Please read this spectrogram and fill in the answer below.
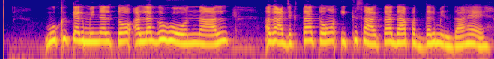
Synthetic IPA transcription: mʊkʰkɛːɾmiːnəlt̪õːʔələɡɦoːnːaːl | əɾaːd͡ʒəkt̪aːt̪õːʔɪksaːɾt̪ãːd̪aːpəd̪əɾmɪld̪aːɦɛː

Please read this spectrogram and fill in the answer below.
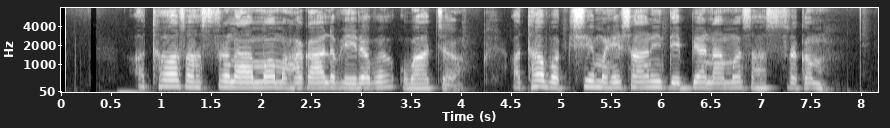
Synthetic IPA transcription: ʌt̪ʰʌsʌɦʌsɾʌnaːmʌmʌɦakaːlbʱeɾʌbubaːt͡ʃʌ | ʌt̪ʰʌbʌkt͡ʃʰʌmʌɦesanid̪ebjanaːmʌsʌɦʌsɾʌkʌm

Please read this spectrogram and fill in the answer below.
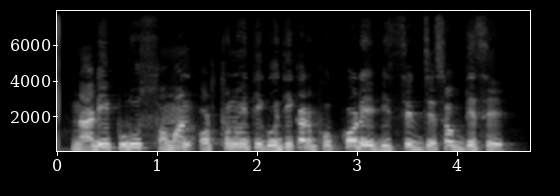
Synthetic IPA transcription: naɽipuɾuʃːɔmanɔɾt̪ʰonojt̪ikod̪ʱikaɾbʱokkɔɾebiʃːeɾd͡ʑeʃɔb̚d̪eʃʰe

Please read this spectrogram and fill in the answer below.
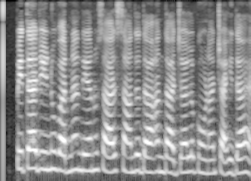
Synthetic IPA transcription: pɪt̪aːd͡ʒiːnũːʋəɾnə̃ːd̪eːənʊsaːɾsə̃nd̪d̪aːənd̪aːd͡ʒaːləɡɔːɽ̃aːt͡ʃaːɦiːd̪aːɦɛː

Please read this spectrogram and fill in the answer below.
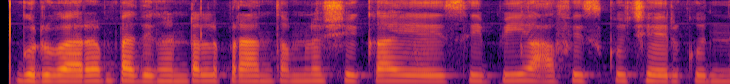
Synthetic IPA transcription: ɡuɾuʋaːɾɐmpɐd̪iɡɐɳʈɐlɐpɾaːnt̪ɐmlo̞ːʃikaːesiːpiːaːpʰiːskut͡ʃe̞ːɾukund̪i

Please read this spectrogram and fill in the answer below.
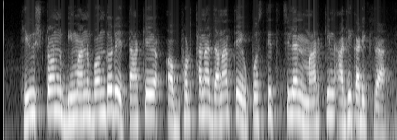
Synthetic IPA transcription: hjuwsʈonbimanbɔnd̪oɾet̪ãkeɔbʱːoɾt̪ʰanad͡ʑanat̪eupost̪ʰit̪ot͡ɕʰilenmaɾkinad̪ʱikaɾikɾa

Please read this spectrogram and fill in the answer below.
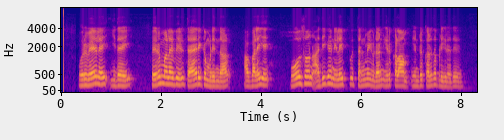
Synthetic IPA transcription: ɔɾɯʋeːlɐɪʔɪðɐɪ | pɛɾɯmɐlɐɪʋɪlt̪ɐjaːɾɪkːɐmʊɽɪnd̪aːl | ʔɐʋːɐlɐjɐɪ | oːsoːnɐ̰ðɪɣɐnɪlɐɪpːɯt̪ːɐnmɐjɯɽɐnɪɾɯkːɐlaːmɛndrɯkɐɾɯðɐpːɐɽɯɣɪrɐðɯ

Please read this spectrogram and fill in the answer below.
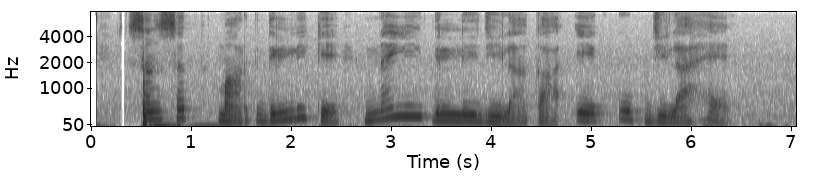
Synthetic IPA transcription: sə̃nsəd̪maːɾɡd̪ɪlːike | nɐid̪ɪlːid͡ʒilaka̰eːkʊpd͡ʒilaɦɛː

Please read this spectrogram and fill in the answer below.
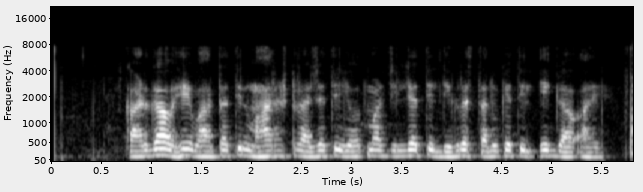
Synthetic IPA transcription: kaɽɡaʋɦebʱaɾt̪at̪iːlməɦaɾaʂʈɾəɾad͡ʑjat̪iːljəʋt̪maɽd͡ʑiljat̪iːld̪ʱiɡɾət͡st̪alukjat̪iːlek̚ɡaʋaɦe

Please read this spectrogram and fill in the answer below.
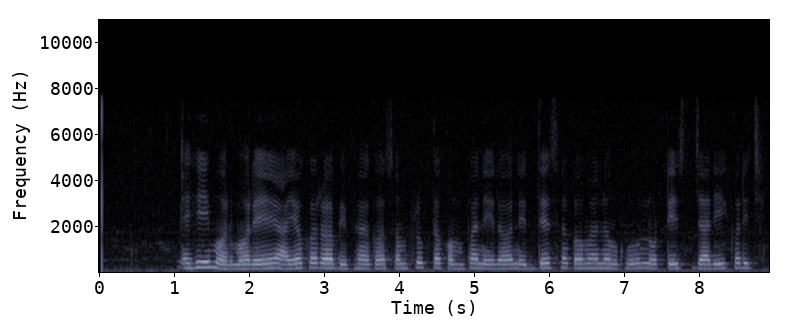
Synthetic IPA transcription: eɦimɔɾmɔɾeajɔkɔɾɔbibʱaɡɔsɔmpɾuk̚t̪ɔkɔmpaniɾɔniɾd̪esɔkɔmanɔŋkunoʈisd͡ʒaɾikɔɾit͡ʃʰi̥

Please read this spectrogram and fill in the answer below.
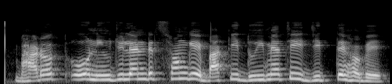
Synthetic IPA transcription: bʱaɾot̪oniwd͡ʑilɛɳɖeɾʃɔŋɡebakid̪ujmɛt͡ɕed͡ʑit̪ːeɦɔbe

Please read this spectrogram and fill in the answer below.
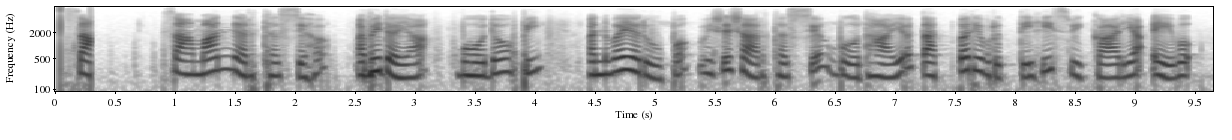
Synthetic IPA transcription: saːmaːnjɐɾt̪ʰɐsjɐɦɐ̆ | ɐbʱid̪ɐjaː | bʱoːd̪oːpi | ɐnʋɐjɐɾuːpɐʋiʃeːʃaːɾt̪ʰɐsjɐboːd̪ʱaːjɐt̪at̪̚pɐɾjɐʋɾut̪ːiɦisʋiːkaːɾjaːʔeːʋɐ

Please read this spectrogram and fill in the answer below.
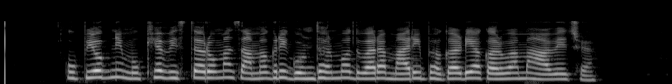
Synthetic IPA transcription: upjoɡnimʊkʰjəʋɪst̪aɾomãsaməɡɾiɡʊɳd̪ʱəɾmod̪ʋaɾamaɾibʱəɡaɽjakəɾʋamãaʋet͡ʃʰe

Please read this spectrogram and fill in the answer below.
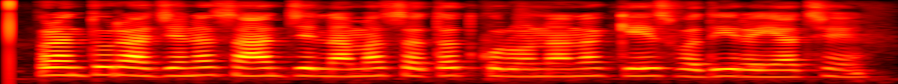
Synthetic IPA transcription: pəɾənt̪uɾad͡ʒjənasãt̪̚d͡ʒɪlːamãsət̪ət̪koɾonanakesʋəd̪ʱiɾəɦjat͡ʃʰe

